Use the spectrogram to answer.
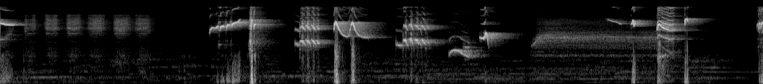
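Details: Orange-headed thrush singing in the evening to provoke other thrushes; soft repeated notes, then loud sharp whistles, slurred phrases and a buzzy sustained note.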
